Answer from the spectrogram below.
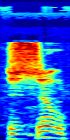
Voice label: short voyels arabic alphabet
